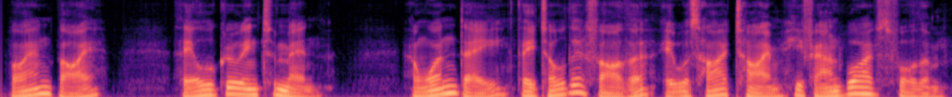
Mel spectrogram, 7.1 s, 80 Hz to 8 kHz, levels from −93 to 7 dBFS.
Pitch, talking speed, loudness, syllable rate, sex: 110 Hz, 200 wpm, -16 LUFS, 4.9 syllables/s, male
